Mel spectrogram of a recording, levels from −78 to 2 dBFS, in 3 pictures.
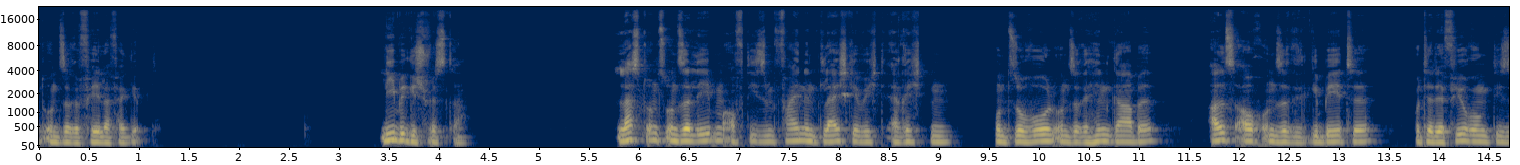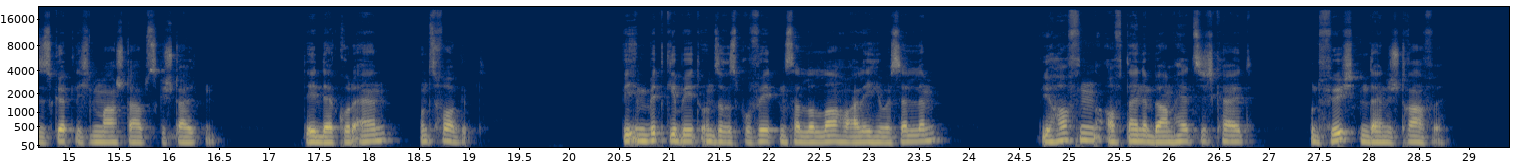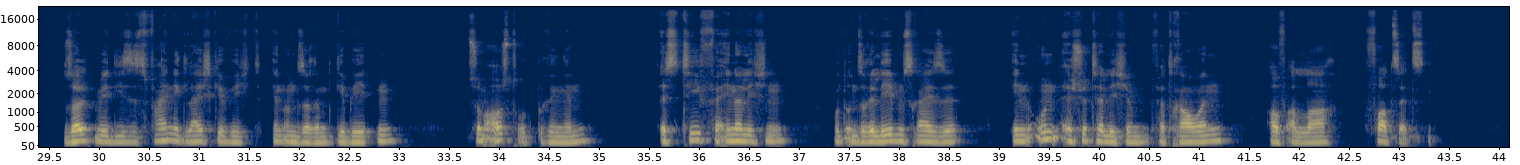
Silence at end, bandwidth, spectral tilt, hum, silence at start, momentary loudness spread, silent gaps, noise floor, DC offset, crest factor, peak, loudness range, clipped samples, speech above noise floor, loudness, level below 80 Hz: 0.9 s; over 20 kHz; -6.5 dB/octave; none; 0 s; 11 LU; none; -83 dBFS; under 0.1%; 20 dB; -6 dBFS; 4 LU; under 0.1%; 59 dB; -25 LUFS; -60 dBFS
